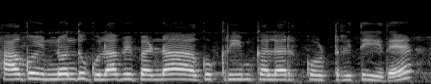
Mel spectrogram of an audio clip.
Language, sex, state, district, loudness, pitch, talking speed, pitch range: Kannada, female, Karnataka, Bangalore, -14 LUFS, 230 Hz, 140 wpm, 225-240 Hz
